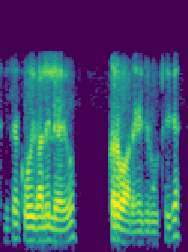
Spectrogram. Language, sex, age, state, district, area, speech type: Punjabi, male, 30-45, Punjab, Bathinda, rural, conversation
